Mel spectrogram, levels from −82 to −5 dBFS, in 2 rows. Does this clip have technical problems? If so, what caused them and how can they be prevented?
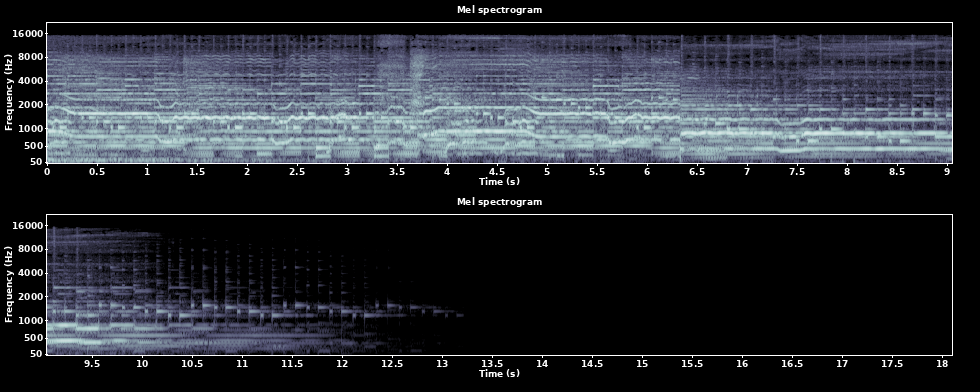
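Yes. A section at the wrong speed runs from 0.0 to 6.32 s. It plays 1.58 times fast, about seven semitones high, likely from a sample-clock mismatch. Match playback and recording clock rates to prevent it.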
